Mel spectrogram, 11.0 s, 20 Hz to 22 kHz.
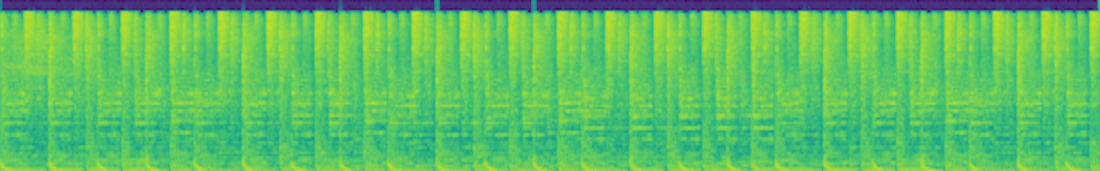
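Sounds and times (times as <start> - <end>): electronic dance music: 0.0 - 11.0
steady kick drum: 0.0 - 11.0
sustained synth chords: 0.0 - 11.0.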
